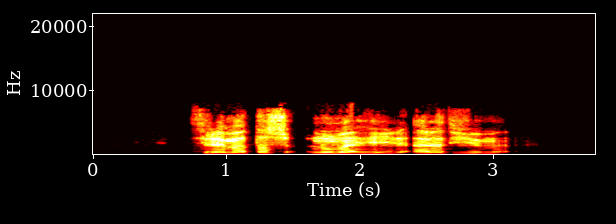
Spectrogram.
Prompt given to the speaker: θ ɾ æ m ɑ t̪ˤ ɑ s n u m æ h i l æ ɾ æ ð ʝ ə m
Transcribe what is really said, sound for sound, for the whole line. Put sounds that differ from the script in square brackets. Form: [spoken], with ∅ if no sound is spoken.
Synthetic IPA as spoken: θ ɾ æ m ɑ t̪ˤ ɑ s n u m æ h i l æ ɾ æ [θ] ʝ ə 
